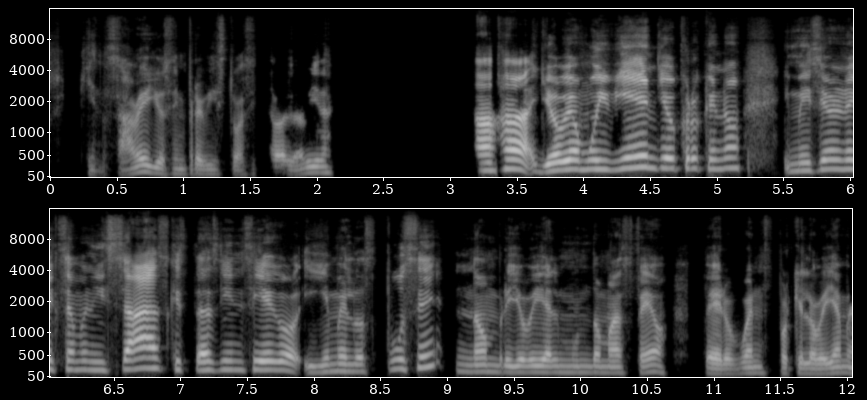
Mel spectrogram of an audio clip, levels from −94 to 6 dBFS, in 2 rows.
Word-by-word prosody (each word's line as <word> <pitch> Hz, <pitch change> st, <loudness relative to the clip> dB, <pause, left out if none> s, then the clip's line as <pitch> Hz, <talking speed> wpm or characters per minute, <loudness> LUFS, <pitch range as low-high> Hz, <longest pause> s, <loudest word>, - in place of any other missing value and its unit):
"Pues, -, -, -24 dB
quién -, -, -22 dB
sabe, 140 Hz, +1 st, -6 dB
yo 115 Hz, -, -7 dB
siempre 105 Hz, -2 st, -12 dB
he -, -, -12 dB
visto 95 Hz, -2 st, -16 dB
así -, -, -18 dB
todo 100 Hz, 0 st, -8 dB
en 95 Hz, -, -15 dB
la -, -, -11 dB
vida". 130 Hz, +1 st, -9 dB, 1.1 s
Ajá, 195 Hz, +4 st, +6 dB
"Yo 160 Hz, +4 st, +3 dB
veo 200 Hz, +1 st, +7 dB
muy 200 Hz, 0 st, +2 dB
bien, 225 Hz, +5 st, +7 dB
yo 220 Hz, 0 st, +2 dB
creo 215 Hz, +1 st, -4 dB
que 205 Hz, -, -3 dB
no". 220 Hz, +2 st, -3 dB, 0.3 s
Y -, -, -16 dB
me 165 Hz, -, -5 dB
hicieron 200 Hz, +3 st, -2 dB
examen 190 Hz, -1 st, -4 dB
y 175 Hz, -, -8 dB
zas, 215 Hz, +5 st, +6 dB
que 190 Hz, -, -8 dB
estás 180 Hz, 0 st, -3 dB
bien 190 Hz, -1 st, -9 dB
ciego. 185 Hz, -1 st, -1 dB
Y 135 Hz, +3 st, -9 dB
me 160 Hz, 0 st, -5 dB
los 150 Hz, 0 st, -9 dB
puse, 210 Hz, +6 st, -5 dB
no, 145 Hz, -1 st, -5 dB
hombre, 140 Hz, -2 st, -8 dB
yo 135 Hz, +1 st, -3 dB
veía 135 Hz, 0 st, -2 dB
el 135 Hz, -, -10 dB
mundo 130 Hz, 0 st, -10 dB
más 125 Hz, 0 st, -5 dB
feo, 135 Hz, +1 st, -5 dB, 0.2 s
pero, 105 Hz, 0 st, -3 dB
bueno, 120 Hz, +3 st, -8 dB
porque -, -, -9 dB
lo 110 Hz, -, -4 dB
veía 115 Hz, +4 st, -3 dB
ma 125 Hz, -, -11 dB
170 Hz, 245 wpm, -27 LUFS, 130-200 Hz, 1.1 s, veo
